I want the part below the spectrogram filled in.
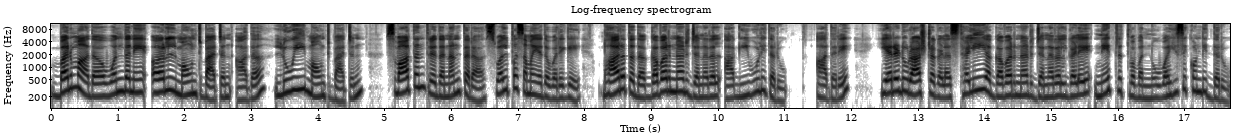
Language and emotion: Kannada, neutral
